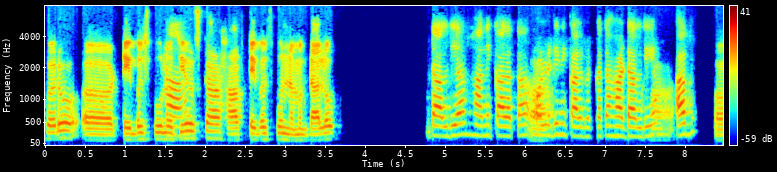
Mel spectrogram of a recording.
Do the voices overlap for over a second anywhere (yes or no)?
no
